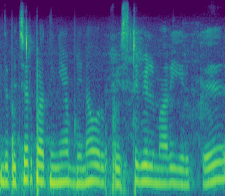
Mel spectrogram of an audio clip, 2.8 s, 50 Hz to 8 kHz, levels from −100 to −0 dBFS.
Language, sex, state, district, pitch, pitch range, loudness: Tamil, female, Tamil Nadu, Namakkal, 195 Hz, 180-205 Hz, -21 LUFS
